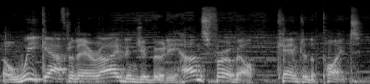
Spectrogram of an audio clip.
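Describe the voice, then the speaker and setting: Lively male pulp story narrator. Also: mid-range voice, brisk. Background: music.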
